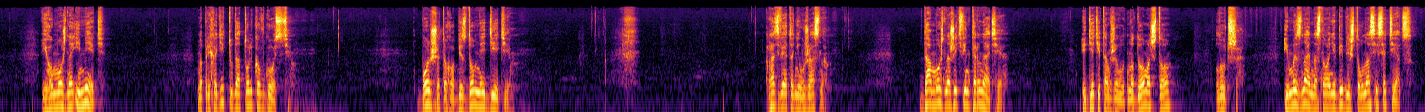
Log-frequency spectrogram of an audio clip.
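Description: An elderly man speaks calmly into a microphone in bursts, with pauses.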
